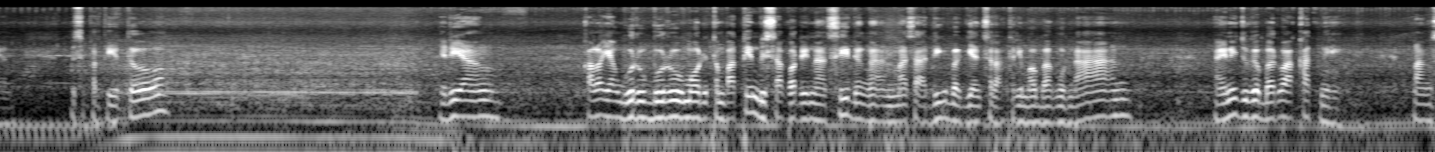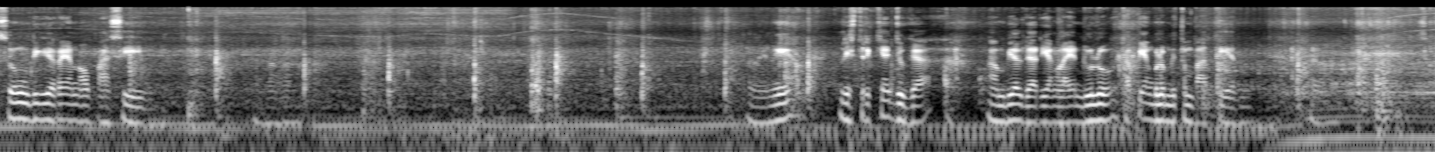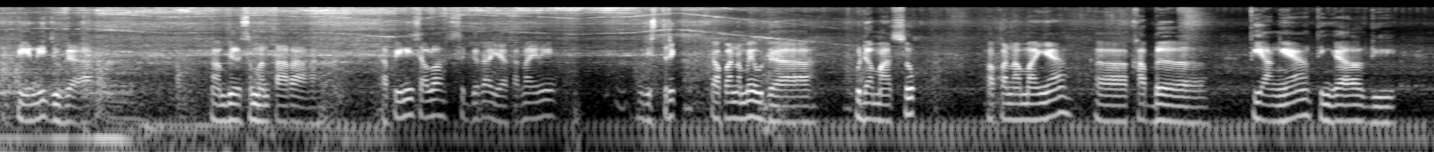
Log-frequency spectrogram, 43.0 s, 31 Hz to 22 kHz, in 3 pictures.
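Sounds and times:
small engine running steadily: 0:00.0 - 0:43.0
sharp knocks and taps: 0:15.5 - 0:24.4, 0:25.0 - 0:30.8.

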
